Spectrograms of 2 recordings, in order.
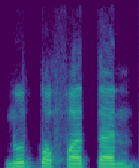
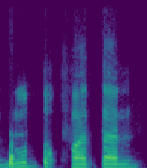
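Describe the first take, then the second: First: The t sound is light and flows on. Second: The t sound bounces with an extra vowel. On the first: The speaker calls it right. "Kalau kita baca ringan" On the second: The speaker calls it wrong. "kalau kita break"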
